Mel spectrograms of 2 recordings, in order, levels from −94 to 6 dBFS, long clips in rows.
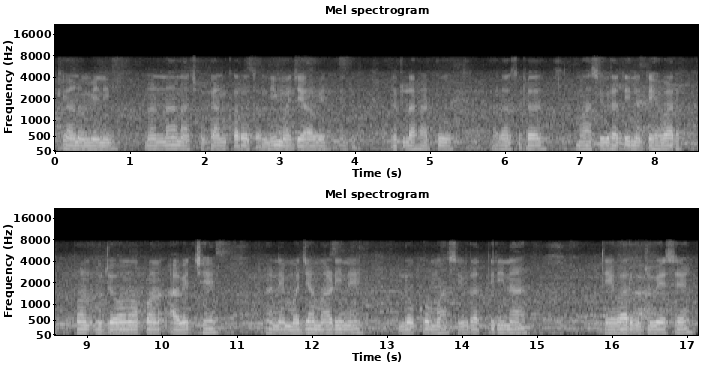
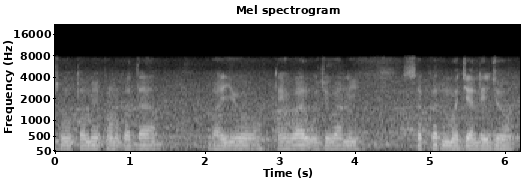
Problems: none marked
